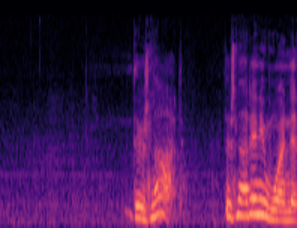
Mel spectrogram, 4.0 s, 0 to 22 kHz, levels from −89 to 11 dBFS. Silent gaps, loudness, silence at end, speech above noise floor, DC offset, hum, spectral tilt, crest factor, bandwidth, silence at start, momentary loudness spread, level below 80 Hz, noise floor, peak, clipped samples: none; -15 LUFS; 0 s; 36 dB; under 0.1%; none; -7.5 dB/octave; 14 dB; 10 kHz; 1.7 s; 9 LU; -62 dBFS; -50 dBFS; -2 dBFS; under 0.1%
